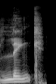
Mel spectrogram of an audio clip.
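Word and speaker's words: LingQ: That's L-I-N-G-Q, pronounced Link.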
